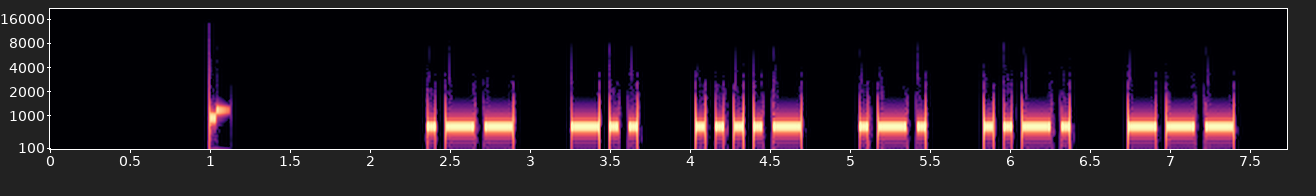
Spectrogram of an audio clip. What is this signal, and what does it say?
Morse code, heard as a keyed tone, about 20 wpm, spaced as for 15 wpm, 700 Hz. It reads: WD4RFO
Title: 154 Lesson 25g - Letter p - Call Signs 20wpm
